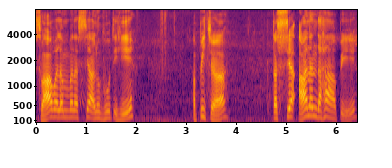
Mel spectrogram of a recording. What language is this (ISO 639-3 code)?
san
